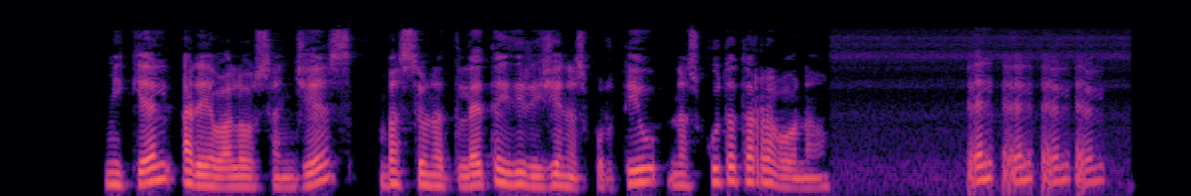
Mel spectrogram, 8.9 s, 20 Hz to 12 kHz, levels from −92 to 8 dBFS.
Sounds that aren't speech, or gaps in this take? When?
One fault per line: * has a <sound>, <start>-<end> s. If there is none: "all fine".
* has a laugh, 7.3-8.3 s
